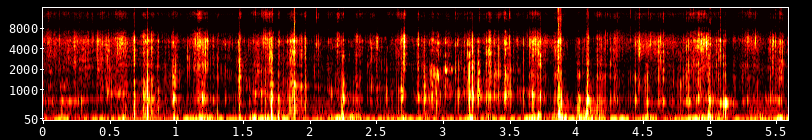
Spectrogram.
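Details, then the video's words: Raw food being eaten by a dog: crisp bites and crunches come roughly every half second amid continuous wet mouth noises, heard close up. "Dog Eating Raw foods"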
